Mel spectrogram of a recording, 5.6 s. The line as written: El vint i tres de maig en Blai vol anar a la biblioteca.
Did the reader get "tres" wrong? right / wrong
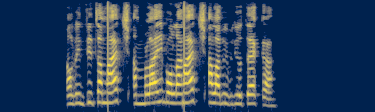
wrong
